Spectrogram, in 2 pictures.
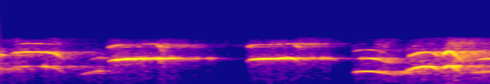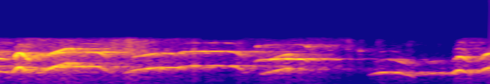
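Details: Western hoolock gibbons give loud, overlapping whooping calls that swoop up and down in pitch from the rainforest canopy in Dampa Tiger Reserve, Mizoram, India.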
